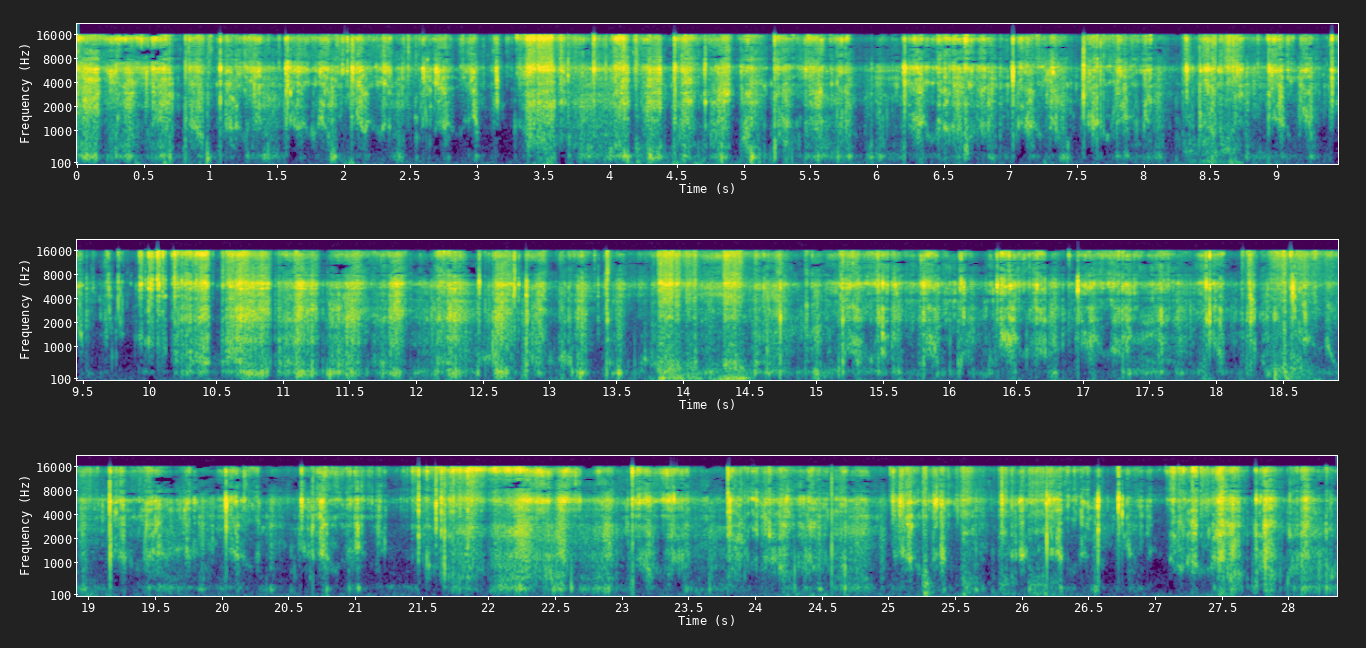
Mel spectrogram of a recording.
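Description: Soft, dry freezer frost being bitten and chewed close to the microphone: dense, crisp crunching with short pauses every few seconds between bites.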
